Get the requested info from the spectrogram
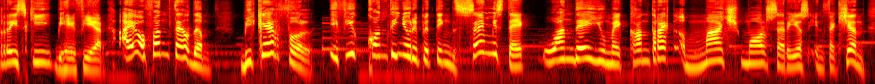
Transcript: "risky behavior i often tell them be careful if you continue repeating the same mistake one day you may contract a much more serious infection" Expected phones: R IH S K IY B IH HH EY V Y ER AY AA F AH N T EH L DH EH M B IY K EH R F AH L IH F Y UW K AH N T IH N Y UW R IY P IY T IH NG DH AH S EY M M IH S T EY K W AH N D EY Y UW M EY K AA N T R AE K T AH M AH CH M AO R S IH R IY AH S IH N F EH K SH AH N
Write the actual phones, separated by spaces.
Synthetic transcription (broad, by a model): R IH S K IY B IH HH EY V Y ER AY AA F AH N T EH L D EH M B IY K EH R F AH L IH F Y UW K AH N T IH N Y UW R IY P IY T IH NG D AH S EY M M IH S T EY K W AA N D EY Y UW M EY K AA N T R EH K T AH M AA CH M AO R S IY R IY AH S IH N F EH K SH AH N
